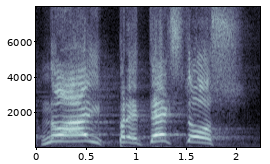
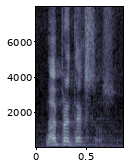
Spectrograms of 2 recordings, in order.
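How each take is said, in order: First: Slow, loud shout on "No hay pretextos" with a strong fall. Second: "No hay pretextos" dropped low and very soft; almost breathe "No hay pretextos"; hushed. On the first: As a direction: bellow "No hay pretextos" at the congregation. Shouted, later repeated hushed. (el pastor grita a la congregación "No hay pretextos") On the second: Repeated hushed after shouting. (el pastor repite en voz baja y grave "No hay pretextos") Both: Real, not acted.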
